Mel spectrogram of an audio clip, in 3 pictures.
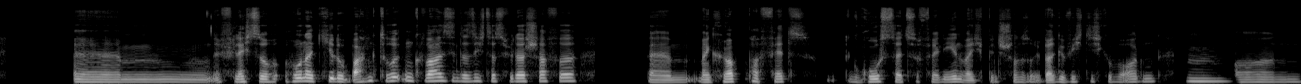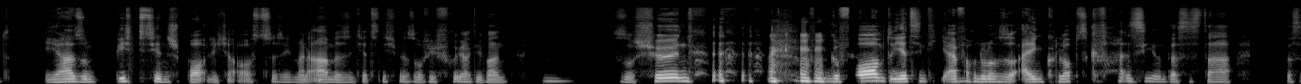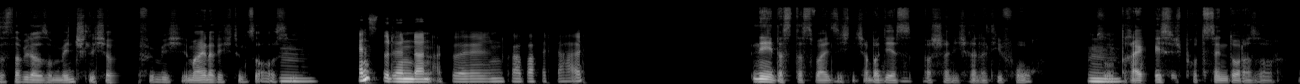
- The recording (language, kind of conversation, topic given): German, advice, Wie kann ich es schaffen, beim Sport routinemäßig dranzubleiben?
- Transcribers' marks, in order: drawn out: "Ähm"; stressed: "bisschen"; stressed: "schön"; laugh; laughing while speaking: "quasi"; stressed: "kennst"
